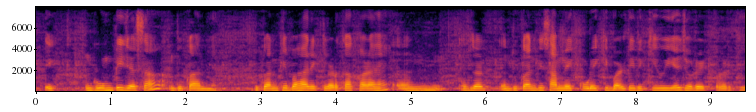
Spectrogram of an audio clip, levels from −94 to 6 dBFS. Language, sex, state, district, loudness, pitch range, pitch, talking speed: Hindi, female, Chhattisgarh, Sukma, -17 LUFS, 170-190 Hz, 180 Hz, 170 wpm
